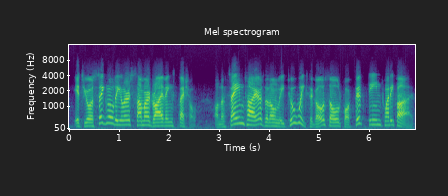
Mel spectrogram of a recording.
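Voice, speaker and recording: An American male announcer in classic forties radio style. His fairly high voice moves in big lively swings of pitch. The recording is dry and narrow, like an old broadcast. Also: no echo. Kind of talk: 1940s radio sponsor announcement.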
